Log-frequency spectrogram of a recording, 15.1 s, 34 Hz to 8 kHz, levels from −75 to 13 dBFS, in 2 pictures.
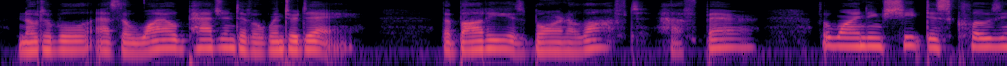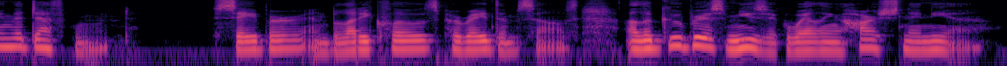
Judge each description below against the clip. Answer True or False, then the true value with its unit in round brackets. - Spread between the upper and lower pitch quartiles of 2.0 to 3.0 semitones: False (3.5 semitones)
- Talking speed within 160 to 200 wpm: False (140 wpm)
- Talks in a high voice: False (140 Hz)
